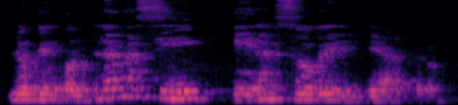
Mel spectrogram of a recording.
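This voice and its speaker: Animated yet measured, a woman from Argentina, an author and historian, speaks as a guest in a lowish, dark voice, reading from and recounting her work for listeners. Faint music and room echo are present.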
